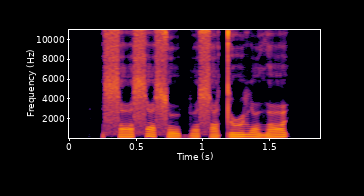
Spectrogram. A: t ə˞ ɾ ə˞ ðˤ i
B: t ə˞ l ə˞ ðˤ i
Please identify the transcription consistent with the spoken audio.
B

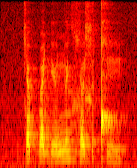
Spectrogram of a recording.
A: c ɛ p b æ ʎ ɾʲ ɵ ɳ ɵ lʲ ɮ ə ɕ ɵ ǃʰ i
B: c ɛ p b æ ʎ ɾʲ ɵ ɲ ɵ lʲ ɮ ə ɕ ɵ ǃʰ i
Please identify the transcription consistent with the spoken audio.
B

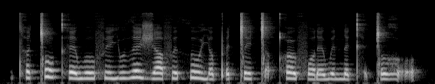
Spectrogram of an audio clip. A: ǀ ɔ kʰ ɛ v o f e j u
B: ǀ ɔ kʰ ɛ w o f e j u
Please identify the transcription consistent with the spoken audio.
B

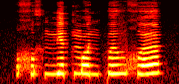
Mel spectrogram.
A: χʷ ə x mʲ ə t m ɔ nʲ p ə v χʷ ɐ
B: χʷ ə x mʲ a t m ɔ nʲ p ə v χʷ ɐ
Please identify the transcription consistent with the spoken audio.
B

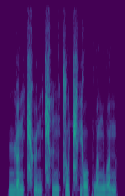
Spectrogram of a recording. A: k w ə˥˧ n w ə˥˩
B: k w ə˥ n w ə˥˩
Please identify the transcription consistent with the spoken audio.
A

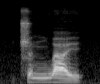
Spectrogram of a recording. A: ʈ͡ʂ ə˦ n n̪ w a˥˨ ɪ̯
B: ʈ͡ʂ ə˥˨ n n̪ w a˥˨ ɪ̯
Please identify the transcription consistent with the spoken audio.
A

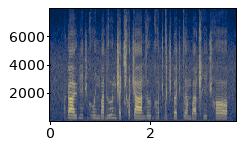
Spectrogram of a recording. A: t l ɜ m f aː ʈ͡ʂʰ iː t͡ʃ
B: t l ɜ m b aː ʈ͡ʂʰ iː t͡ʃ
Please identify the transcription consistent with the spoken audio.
B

